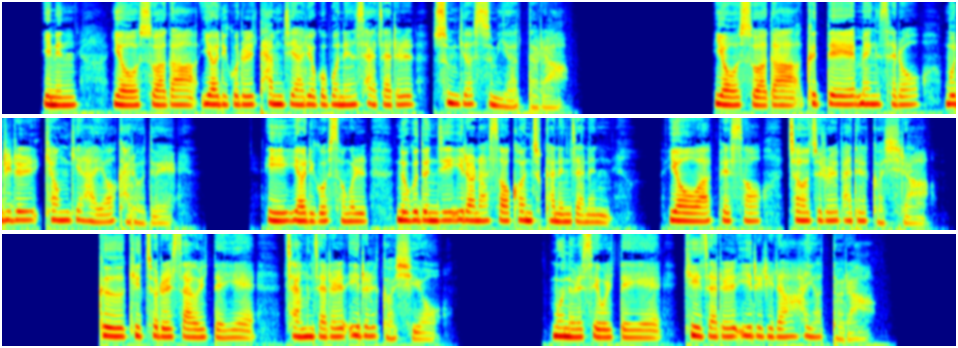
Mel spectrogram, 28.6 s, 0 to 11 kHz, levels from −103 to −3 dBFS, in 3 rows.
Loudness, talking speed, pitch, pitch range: -22 LUFS, 240 characters per minute, 200 Hz, 185-210 Hz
